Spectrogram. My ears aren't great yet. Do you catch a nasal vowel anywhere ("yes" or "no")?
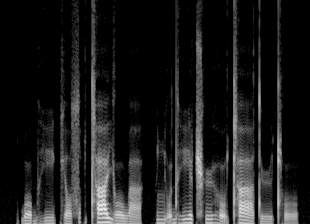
no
